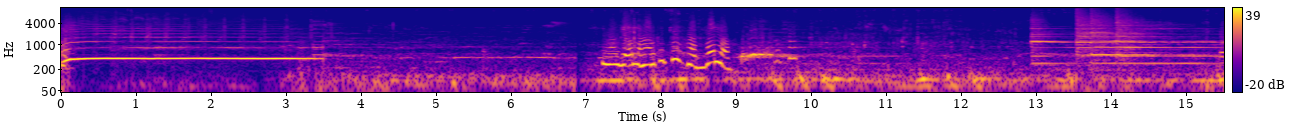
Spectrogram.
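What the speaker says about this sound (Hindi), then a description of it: "केडी शंख फुंकियो" Conch shell blown during a Vishwakarma puja celebration, a long sustained horn-like tone followed by wavering blasts and bell-like ringing, loud and close with voices talking and calling around it.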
